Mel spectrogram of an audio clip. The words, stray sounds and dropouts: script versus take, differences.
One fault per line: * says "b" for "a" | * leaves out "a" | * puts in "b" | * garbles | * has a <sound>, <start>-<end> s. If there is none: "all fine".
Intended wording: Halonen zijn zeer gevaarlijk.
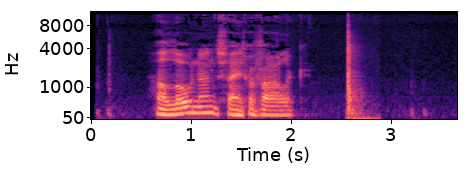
* leaves out "zeer"
* has a thud, 2.5-2.9 s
